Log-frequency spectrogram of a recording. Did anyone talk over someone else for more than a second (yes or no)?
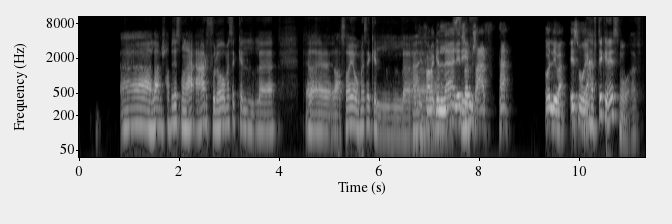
yes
